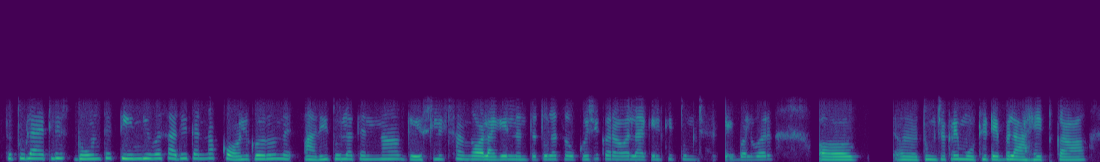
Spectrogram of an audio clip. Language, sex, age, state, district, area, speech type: Marathi, female, 18-30, Maharashtra, Mumbai City, urban, conversation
